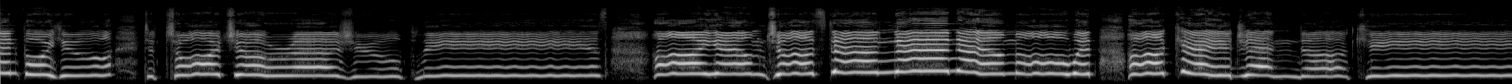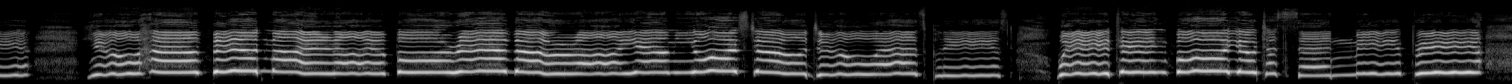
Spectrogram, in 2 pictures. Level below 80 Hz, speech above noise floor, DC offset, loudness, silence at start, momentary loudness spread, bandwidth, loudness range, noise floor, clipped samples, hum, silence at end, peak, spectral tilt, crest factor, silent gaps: -86 dBFS; 25 dB; under 0.1%; -17 LUFS; 0 s; 14 LU; 15.5 kHz; 9 LU; -47 dBFS; under 0.1%; none; 0 s; -2 dBFS; 1.5 dB/octave; 16 dB; none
